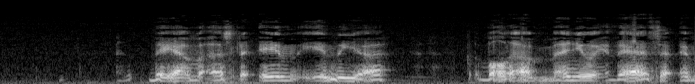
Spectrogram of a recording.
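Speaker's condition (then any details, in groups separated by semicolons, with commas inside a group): Cerebellar ataxia from brain tumour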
